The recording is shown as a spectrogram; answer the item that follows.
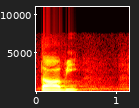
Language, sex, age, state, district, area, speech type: Tamil, male, 18-30, Tamil Nadu, Krishnagiri, rural, read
